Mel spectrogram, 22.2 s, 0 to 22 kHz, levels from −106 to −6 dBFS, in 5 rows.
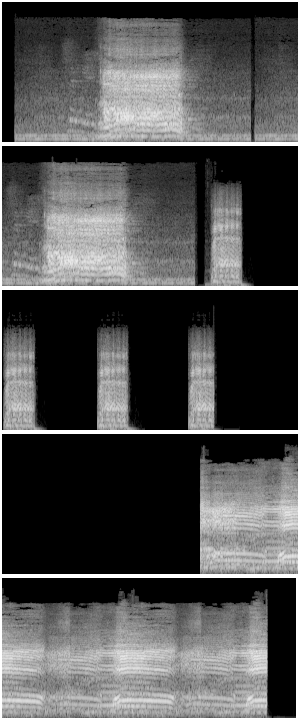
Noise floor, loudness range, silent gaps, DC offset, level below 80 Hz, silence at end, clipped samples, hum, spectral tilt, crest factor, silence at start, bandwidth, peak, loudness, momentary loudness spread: -41 dBFS; 14 LU; 8.21-8.90 s, 9.56-10.30 s, 11.01-11.66 s, 12.43-16.28 s; under 0.1%; -56 dBFS; 0.45 s; under 0.1%; none; -3 dB/octave; 20 dB; 0.2 s; 14 kHz; 0 dBFS; -16 LUFS; 20 LU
